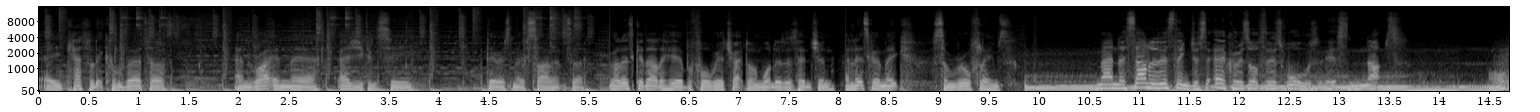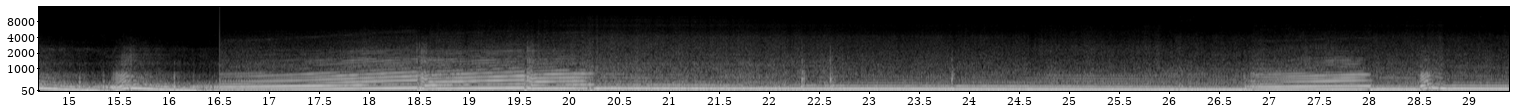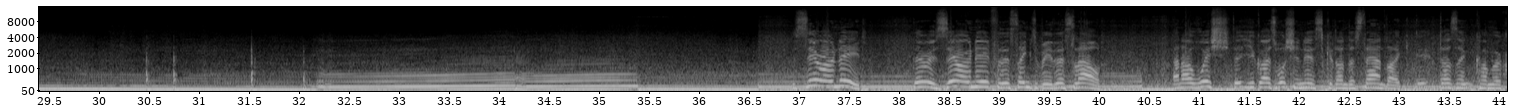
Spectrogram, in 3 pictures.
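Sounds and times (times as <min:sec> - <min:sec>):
loud motorcycle engine revving: 0:09.9 - 0:11.3, 0:12.0 - 0:41.1.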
